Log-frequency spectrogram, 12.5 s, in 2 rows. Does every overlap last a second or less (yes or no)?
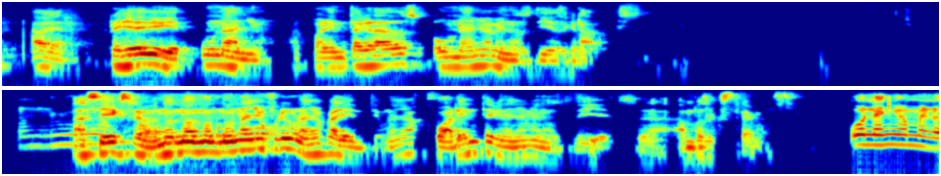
no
